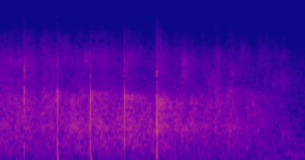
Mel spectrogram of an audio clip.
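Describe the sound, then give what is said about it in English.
A church audience applauds a psychologist as he comes up to teach, a steady wash of many hands clapping punctuated by a few sharp, louder individual claps early on, then gradually thinning and fading out. “You know, I'd come up anyways if you didn't clap.”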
